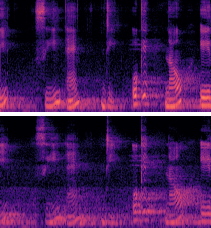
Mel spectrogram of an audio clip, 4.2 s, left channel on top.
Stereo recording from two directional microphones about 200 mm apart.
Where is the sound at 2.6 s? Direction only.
40° left (ahead or behind).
